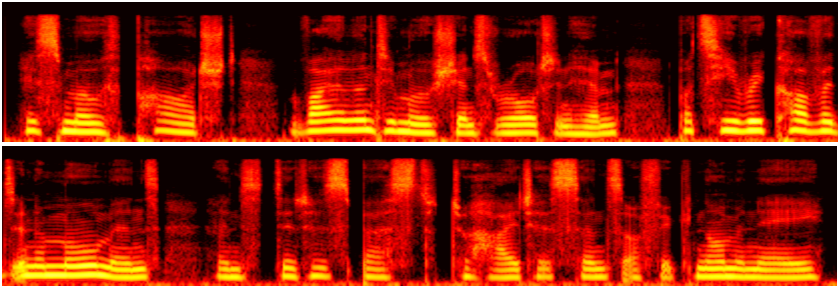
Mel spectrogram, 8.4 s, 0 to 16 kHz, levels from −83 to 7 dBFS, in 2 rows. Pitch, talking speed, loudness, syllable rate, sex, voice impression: 180 Hz, 170 wpm, -19 LUFS, 4.9 syllables/s, female, feminine, slightly gender-neutral, slightly young, adult-like, slightly thin, slightly tensed, slightly powerful, slightly bright, hard, clear, fluent, slightly cool, intellectual, refreshing, slightly sincere, calm, slightly friendly, reassuring, elegant, slightly strict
